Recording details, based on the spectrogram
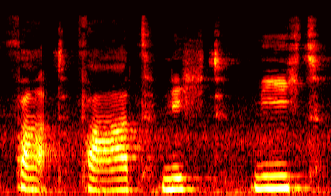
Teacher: Generally, I would say that Austrians open their mouth a little bit more when it comes to A, E and E sounds.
